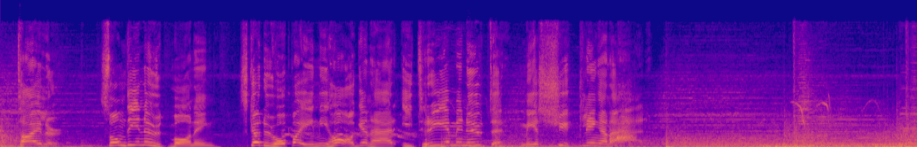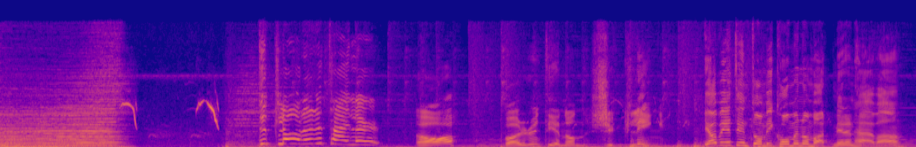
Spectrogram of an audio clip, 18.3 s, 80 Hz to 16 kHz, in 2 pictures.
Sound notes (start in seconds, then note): 7.7 cheeping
